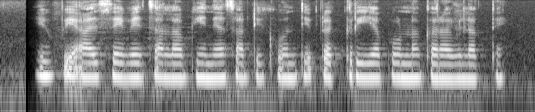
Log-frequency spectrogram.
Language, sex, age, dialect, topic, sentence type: Marathi, female, 18-24, Northern Konkan, banking, question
